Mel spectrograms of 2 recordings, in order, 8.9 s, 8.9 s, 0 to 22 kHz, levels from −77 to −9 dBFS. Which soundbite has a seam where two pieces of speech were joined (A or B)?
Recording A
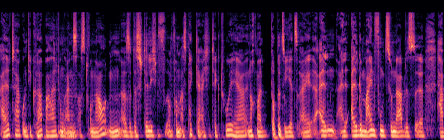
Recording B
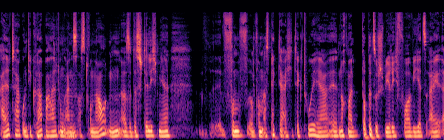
A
